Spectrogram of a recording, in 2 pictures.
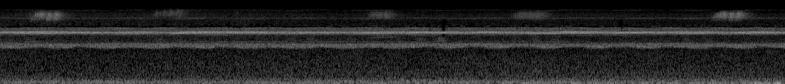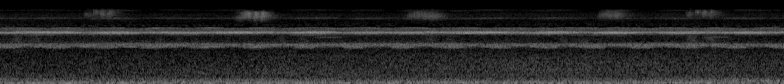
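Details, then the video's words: New England crickets on a summer night: dense continuous high-pitched trilling with two stacked bands, plus soft higher pulses recurring roughly every one and a half to two seconds throughout. "Tinnitus Masking With Crickets"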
